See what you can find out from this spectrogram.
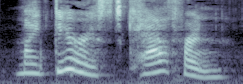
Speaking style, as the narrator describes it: stammered Mrs

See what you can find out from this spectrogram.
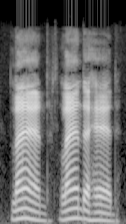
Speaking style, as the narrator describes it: his voice rung out

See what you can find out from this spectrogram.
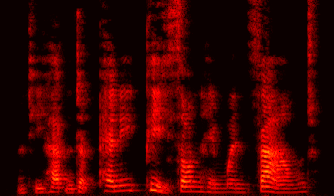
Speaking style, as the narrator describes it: muttered Rathbury

